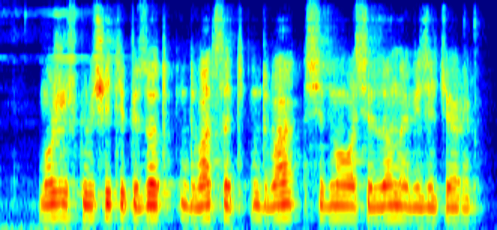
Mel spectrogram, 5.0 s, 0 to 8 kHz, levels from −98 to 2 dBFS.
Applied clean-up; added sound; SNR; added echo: neural mask model DeepFilterNet 3.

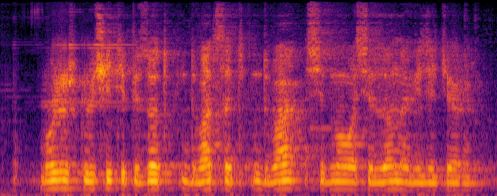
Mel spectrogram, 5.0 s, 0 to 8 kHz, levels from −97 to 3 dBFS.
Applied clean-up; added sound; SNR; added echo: neural separator model SepFormer DNS4.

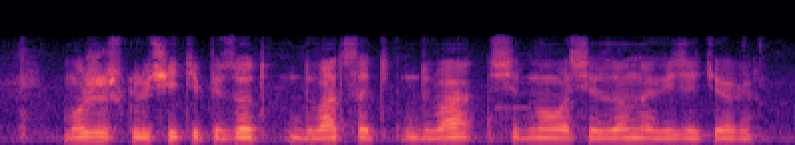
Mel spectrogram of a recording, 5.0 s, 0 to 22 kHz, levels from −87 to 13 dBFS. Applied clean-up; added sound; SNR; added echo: none; none; none; none.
